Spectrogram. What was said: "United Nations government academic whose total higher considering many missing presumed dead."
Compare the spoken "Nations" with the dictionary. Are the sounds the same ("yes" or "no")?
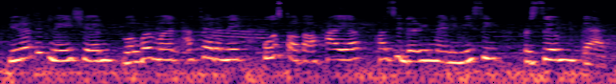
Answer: no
